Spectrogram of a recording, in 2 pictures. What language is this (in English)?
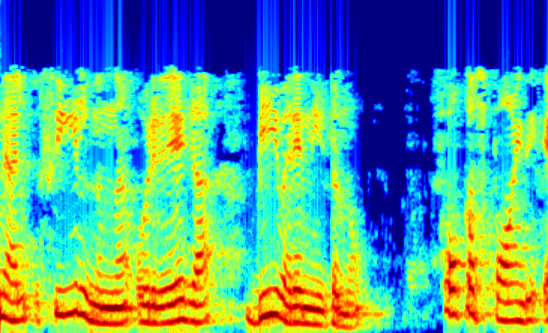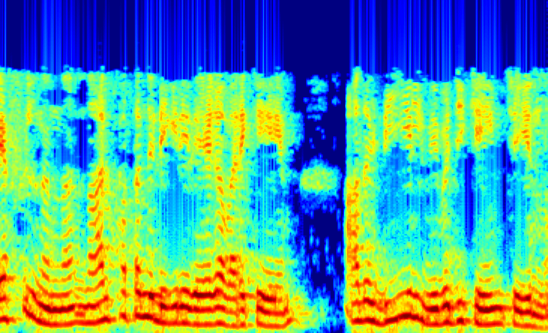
Malayalam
